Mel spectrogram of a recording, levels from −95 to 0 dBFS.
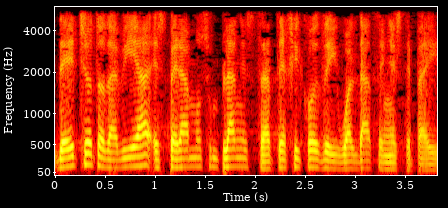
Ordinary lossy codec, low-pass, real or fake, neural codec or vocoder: none; 5.4 kHz; real; none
